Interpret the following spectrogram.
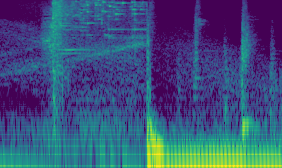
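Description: TV channel ident music: about half a second in, a sound-effect burst of bright noise with a rising tone, then a deep bass hit about a second in, with a drum beat following.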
